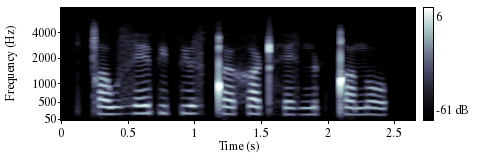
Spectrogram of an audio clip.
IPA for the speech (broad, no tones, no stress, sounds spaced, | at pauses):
ǀ ʌ w z e pʲ e pʲ ɯ z ǃ œ x ʌ ʈ h e z n̪ œ ʈ ǃ ʌ n̪ o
